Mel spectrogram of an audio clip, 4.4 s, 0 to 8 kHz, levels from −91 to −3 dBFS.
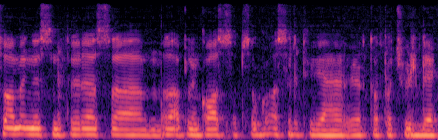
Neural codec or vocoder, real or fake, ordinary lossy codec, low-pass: codec, 16 kHz, 16 kbps, FunCodec, trained on Chinese and English, 50 frames a second; fake; MP3, 64 kbps; 7.2 kHz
